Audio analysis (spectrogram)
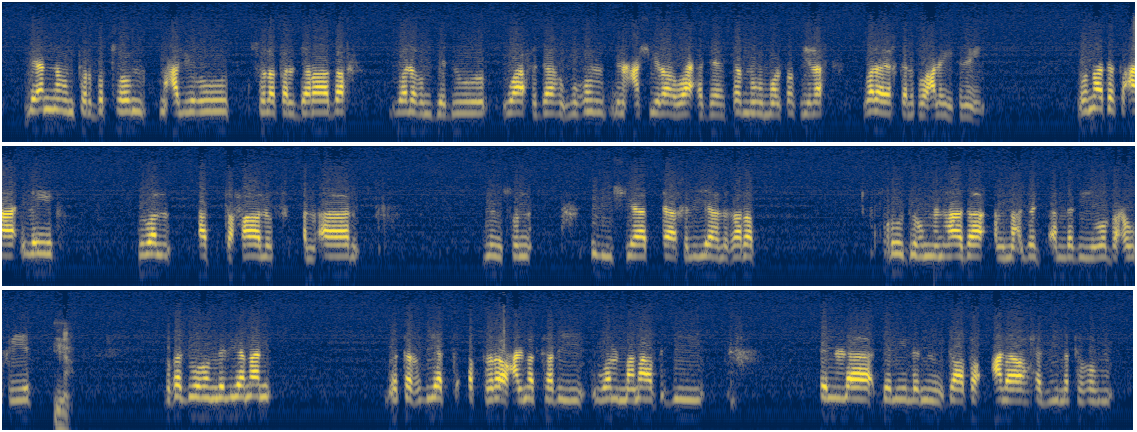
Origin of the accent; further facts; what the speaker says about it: Yemen; نحن كشعب يمني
